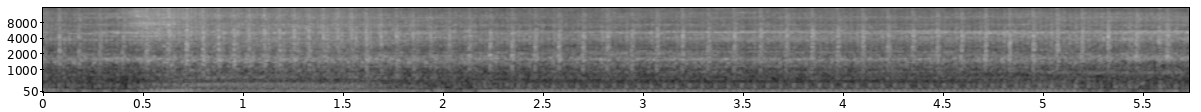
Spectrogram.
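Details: BMW E30 with M10B18 four-cylinder at idle: a dull knock tapping through a steady idle at engine rhythm; unexplained intermittent engine knock, cause unknown.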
